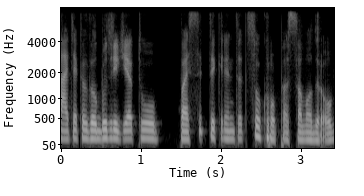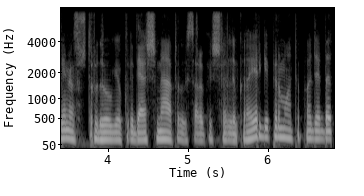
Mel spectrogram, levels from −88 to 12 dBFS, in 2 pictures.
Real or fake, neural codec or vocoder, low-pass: fake; codec, 16 kHz, 1 kbps, X-Codec, HuBERT features, trained on balanced general audio; 7.2 kHz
